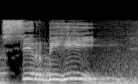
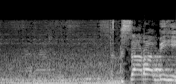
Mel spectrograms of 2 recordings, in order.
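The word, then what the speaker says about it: سِرْبِه: baca perkataan sirbihi tu kerana ada sebahagian meletakkan makna meletakkan baris atas sarbihi sarabihi Sorry sarabihi ada yang ada yang baca dengan sirbihi jadi diajar kita cara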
